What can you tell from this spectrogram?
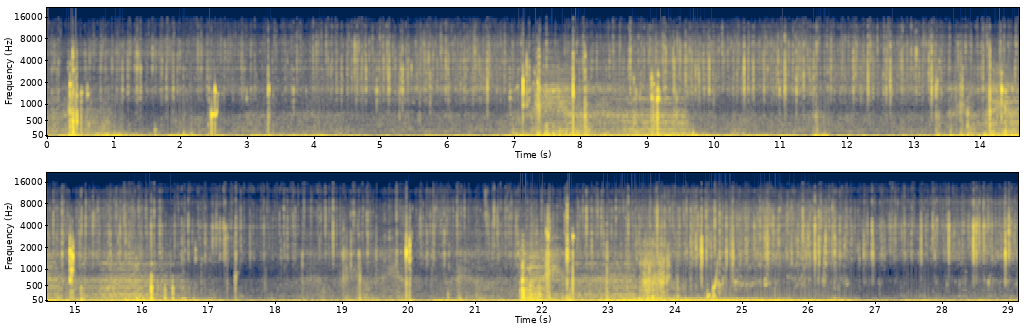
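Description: Muffled underwater sound of water moving past the camera: a low rushing that swells and fades a few times, with scattered sharp clicks.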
